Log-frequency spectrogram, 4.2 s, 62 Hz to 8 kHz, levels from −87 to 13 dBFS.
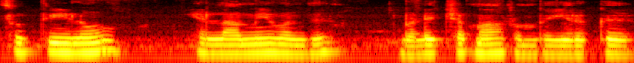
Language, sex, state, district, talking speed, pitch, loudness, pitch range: Tamil, male, Tamil Nadu, Nilgiris, 85 wpm, 135 Hz, -14 LUFS, 125-145 Hz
